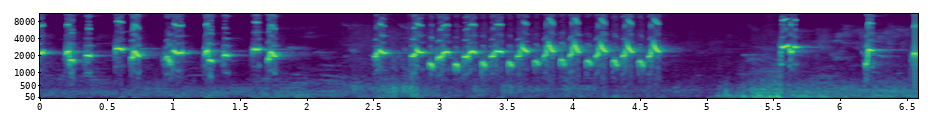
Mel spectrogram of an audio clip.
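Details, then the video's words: Yellow-vented bulbul, long 'ropel' song for luring replies: scattered whistled notes, then a fast rolling run of bubbly warbles, a pause with low rumble, and a few final sharp whistles. "trucukan gacor TARUNG ROPEL PANJANG pancingan trucukan agar bunyi jadikan burung trucuk gacor NYAUT"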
